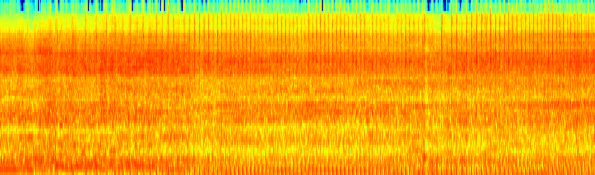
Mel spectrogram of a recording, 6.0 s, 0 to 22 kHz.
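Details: Gravely garden tractor, small single-cylinder engine, running after 10 years sitting with governor issues noted: steady loose knocking rattle about three per second over the exhaust thump. Owner suspects the blade is loose on the shaft. Knocking noise.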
